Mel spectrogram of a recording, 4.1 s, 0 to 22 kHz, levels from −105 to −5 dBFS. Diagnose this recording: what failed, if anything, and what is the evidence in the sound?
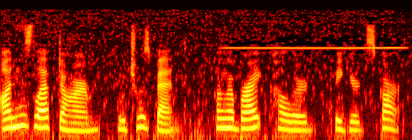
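Overdone noise removal at the call-processing stage runs throughout this speech. Background drops and breaks up into twinkling specks. A spectrogram shows scattered isolated bins and holes.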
